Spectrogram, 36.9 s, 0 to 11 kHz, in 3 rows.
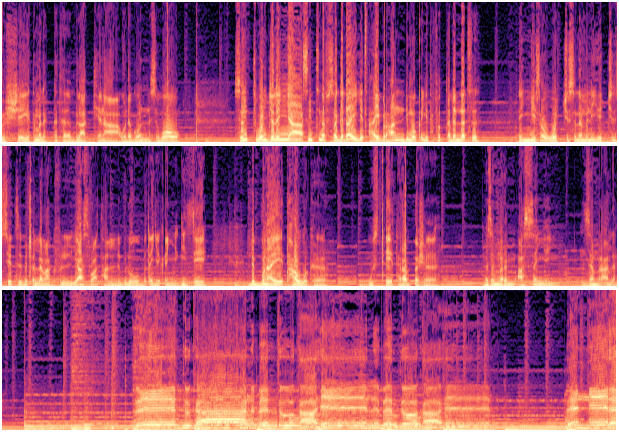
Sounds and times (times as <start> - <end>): Speech: 0.0 - 3.6, 4.7 - 9.6, 10.4 - 16.4, 17.2 - 18.8, 19.6 - 21.0, 22.0 - 24.6
Music: 0.0 - 36.8.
